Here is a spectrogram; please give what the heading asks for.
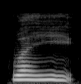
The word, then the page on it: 瘟疫: wēn yì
